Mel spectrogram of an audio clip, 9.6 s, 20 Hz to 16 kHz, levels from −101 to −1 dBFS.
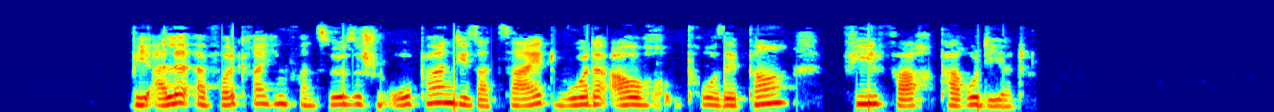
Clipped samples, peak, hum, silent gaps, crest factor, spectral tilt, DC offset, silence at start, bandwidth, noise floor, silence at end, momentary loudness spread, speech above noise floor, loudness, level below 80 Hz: under 0.1%; 0 dBFS; 50 Hz at -45 dBFS; none; 18 dB; -5 dB/octave; under 0.1%; 1 s; 7.6 kHz; under -90 dBFS; 1.85 s; 8 LU; over 72 dB; -18 LUFS; -54 dBFS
